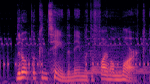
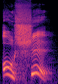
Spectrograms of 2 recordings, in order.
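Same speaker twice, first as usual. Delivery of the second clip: loud, high yelp of shock; startled shout; 14 semitones higher, 8 dB louder than usual. Real, not acted. The player yelps at a twist. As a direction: jump at the surprise.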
